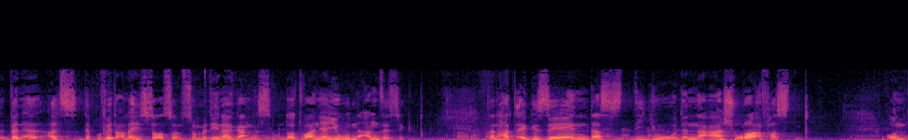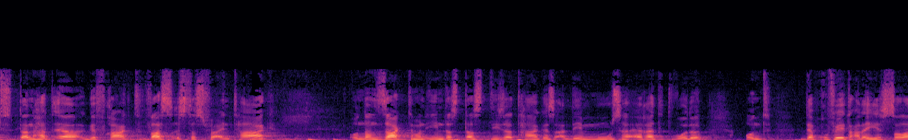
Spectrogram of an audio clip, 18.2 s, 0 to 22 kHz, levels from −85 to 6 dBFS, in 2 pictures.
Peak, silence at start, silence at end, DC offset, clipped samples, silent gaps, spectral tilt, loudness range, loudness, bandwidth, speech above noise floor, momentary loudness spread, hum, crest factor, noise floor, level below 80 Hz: -4 dBFS; 0 s; 0 s; under 0.1%; under 0.1%; none; -5 dB/octave; 3 LU; -25 LUFS; 11.5 kHz; 23 dB; 15 LU; none; 20 dB; -47 dBFS; -40 dBFS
